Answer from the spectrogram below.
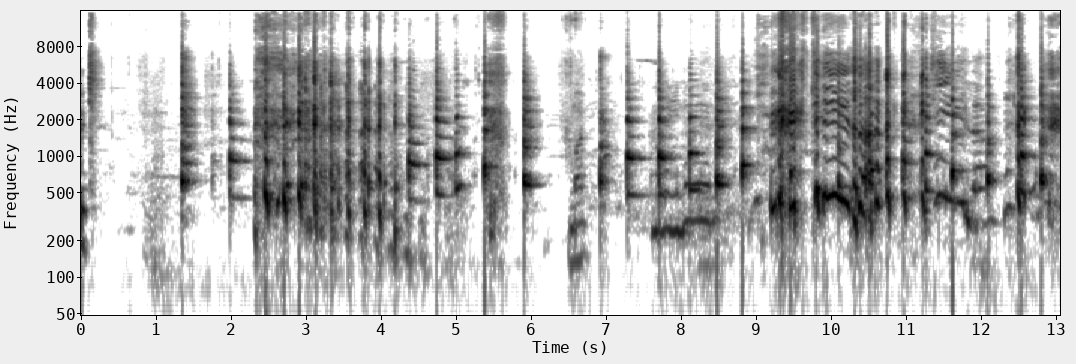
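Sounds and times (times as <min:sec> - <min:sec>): plucked single-string lute: 0:01.3 - 0:02.4, 0:06.9 - 0:09.2.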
